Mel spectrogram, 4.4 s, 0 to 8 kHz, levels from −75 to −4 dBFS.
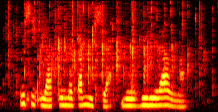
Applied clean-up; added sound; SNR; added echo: classical method log-MMSE.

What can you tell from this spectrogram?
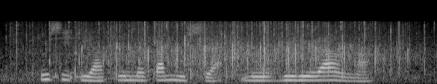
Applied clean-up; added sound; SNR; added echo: none; Applause / Crowd; 4 dB; none.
